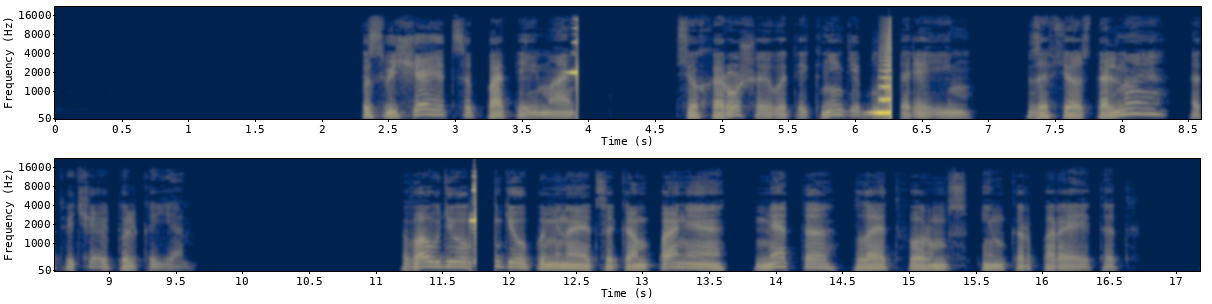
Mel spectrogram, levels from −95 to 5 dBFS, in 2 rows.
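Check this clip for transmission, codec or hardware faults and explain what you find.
An unstable filter fails three times, at 3.80 to 4.17 s, 6.07 to 6.35 s and 11.71 to 11.91 s. A recursive filter runs away. A squeal near 2 kHz, then a hum near 200 Hz, then another squeal near 2 kHz swells over 123, 203 and 46 ms and clips. Overflow then mutes the sound for 245, 75 and 149 ms until the filter resets.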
